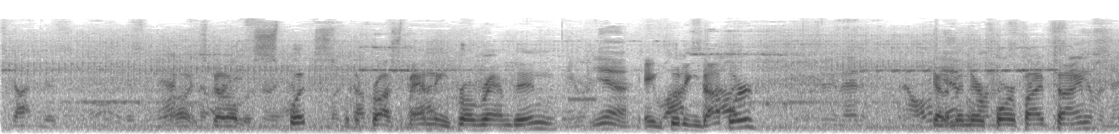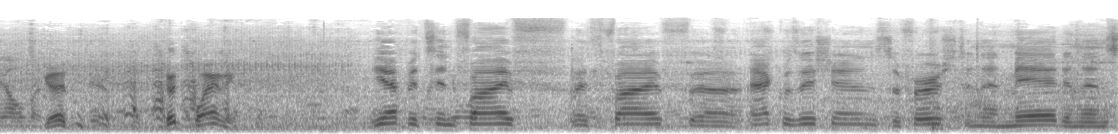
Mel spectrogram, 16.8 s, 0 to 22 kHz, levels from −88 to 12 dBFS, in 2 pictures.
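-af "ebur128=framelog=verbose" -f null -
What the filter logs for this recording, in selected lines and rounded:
Integrated loudness:
  I:         -22.0 LUFS
  Threshold: -32.2 LUFS
Loudness range:
  LRA:         4.1 LU
  Threshold: -41.9 LUFS
  LRA low:   -24.2 LUFS
  LRA high:  -20.1 LUFS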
